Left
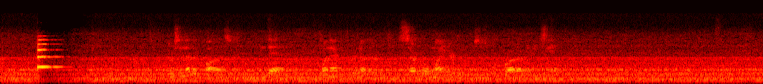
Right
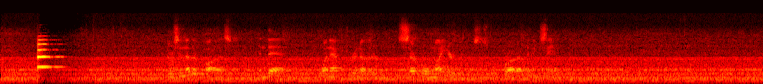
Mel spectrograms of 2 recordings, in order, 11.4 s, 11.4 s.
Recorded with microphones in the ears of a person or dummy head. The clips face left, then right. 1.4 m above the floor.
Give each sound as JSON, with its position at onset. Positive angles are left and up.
{"t": 0.6, "sound": "a trumpet", "side_deg": -10, "distance_m": 0.5}
{"t": 2.5, "sound": "a man speaking", "side_deg": -20, "distance_m": 2.5}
